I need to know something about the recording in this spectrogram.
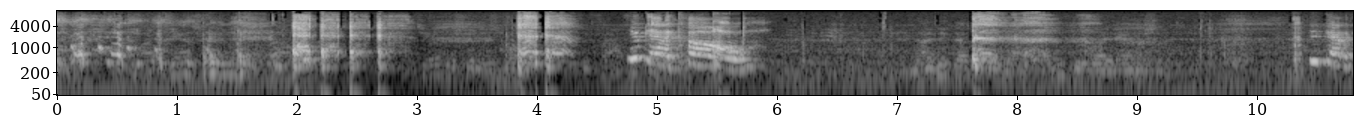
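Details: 6-month-old infant girl coughing: several short, harsh cough bursts separated by quiet breathing and small vocal sounds.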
